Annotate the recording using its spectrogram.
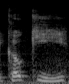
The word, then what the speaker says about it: coquille: Properly in French, it should be coquille, but a lot of people don't know that two L's and an E aren't heard in French.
